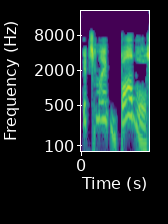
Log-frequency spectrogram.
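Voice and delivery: high-pitched, impatient explanation; exasperated. A narrator's reading. Girl to the amazed prisoner about her sphere, exasperated. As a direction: say it high, as if obvious.

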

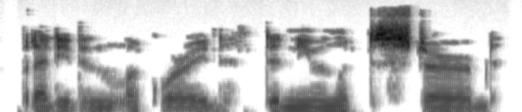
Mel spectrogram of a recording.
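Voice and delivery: ordinary delivery, nothing marked

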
